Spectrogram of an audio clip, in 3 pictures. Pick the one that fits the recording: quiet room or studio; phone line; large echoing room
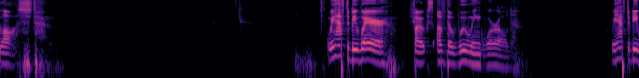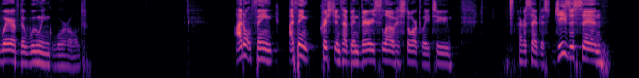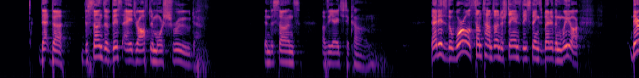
large echoing room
